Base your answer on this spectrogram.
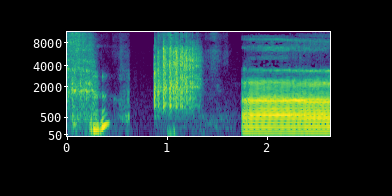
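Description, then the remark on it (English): Dice clatter and rattle across a hard surface in two quick bursts, landing on double ones, followed by a steady, bright electronic tone that holds to the end. No one speaks. “I got double ones on my dice. That's a crit fail.”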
